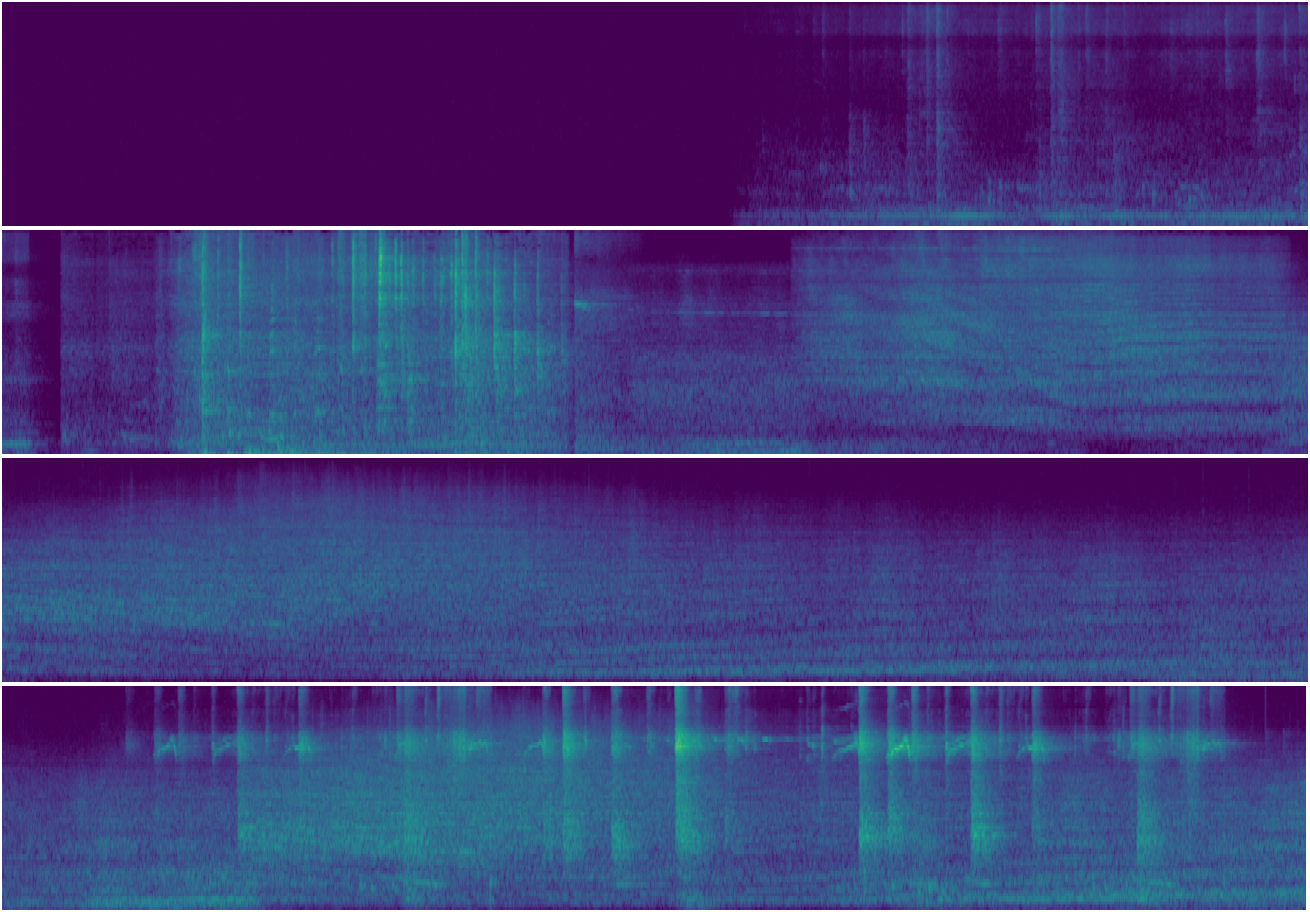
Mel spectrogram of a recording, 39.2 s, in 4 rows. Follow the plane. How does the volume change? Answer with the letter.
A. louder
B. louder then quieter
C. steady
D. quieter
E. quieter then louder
A.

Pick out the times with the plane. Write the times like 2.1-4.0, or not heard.
14.4-39.1.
